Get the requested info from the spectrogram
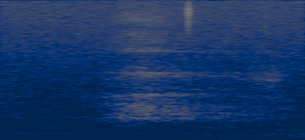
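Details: Single soft breath swell heard anteriorly over the right middle lobe, around the fifth intercostal space, on a patient; normal breath sound with no wheeze or crackles.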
